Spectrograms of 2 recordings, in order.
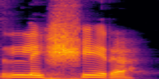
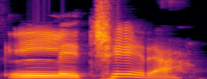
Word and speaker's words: lechera: português por isso que essa palavra aqui não se diz lixeira se diz leiteira e a mesma coisa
